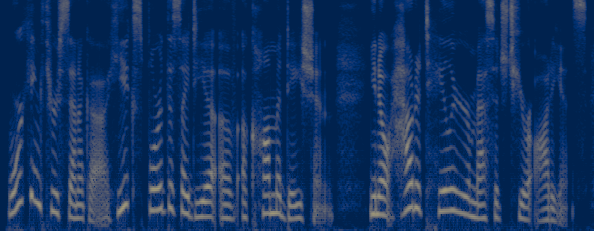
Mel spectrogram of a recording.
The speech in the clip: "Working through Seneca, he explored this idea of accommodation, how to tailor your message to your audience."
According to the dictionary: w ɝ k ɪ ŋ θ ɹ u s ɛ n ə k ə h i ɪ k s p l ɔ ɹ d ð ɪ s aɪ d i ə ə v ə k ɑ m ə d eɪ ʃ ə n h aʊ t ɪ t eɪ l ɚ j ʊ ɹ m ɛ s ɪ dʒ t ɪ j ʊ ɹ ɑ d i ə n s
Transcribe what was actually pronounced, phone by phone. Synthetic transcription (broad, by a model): w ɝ k ɪ ŋ θ ɹ u s ɛ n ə k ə h i ɪ k s p l ɔ ɹ d ð ɪ s aɪ d i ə ə v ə k ɑ m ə d eɪ ʃ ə n h aʊ t ɪ t eɪ l ɚ j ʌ ɹ m ɛ s ɪ dʒ t ɪ j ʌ ɹ ɑ d i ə n s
